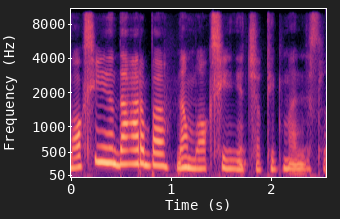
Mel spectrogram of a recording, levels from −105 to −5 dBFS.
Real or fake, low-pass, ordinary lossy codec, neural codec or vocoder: fake; 9.9 kHz; Opus, 64 kbps; autoencoder, 48 kHz, 32 numbers a frame, DAC-VAE, trained on Japanese speech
